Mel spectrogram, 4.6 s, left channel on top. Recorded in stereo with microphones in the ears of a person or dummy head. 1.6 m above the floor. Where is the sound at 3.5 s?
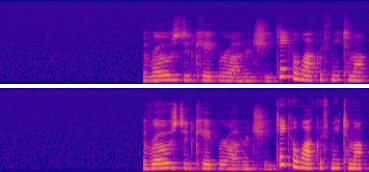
45° right (ahead or behind), 0.5 m.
